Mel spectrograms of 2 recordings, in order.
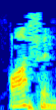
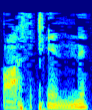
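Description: First: The T sound is left out. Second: The T sound is clearly pronounced. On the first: The speaker calls it right. "The T is silent" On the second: The speaker calls it wrong. "it isn't often"

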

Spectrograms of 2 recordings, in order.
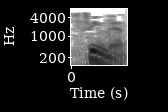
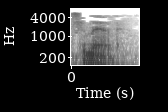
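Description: First: It is said with a Southern regional pronunciation. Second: It is said with a non-Southern regional pronunciation. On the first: "In the South, it's cement" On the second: "not cement"

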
